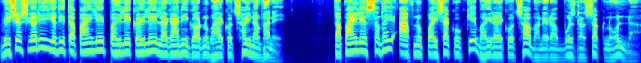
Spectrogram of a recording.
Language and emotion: Nepali, neutral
